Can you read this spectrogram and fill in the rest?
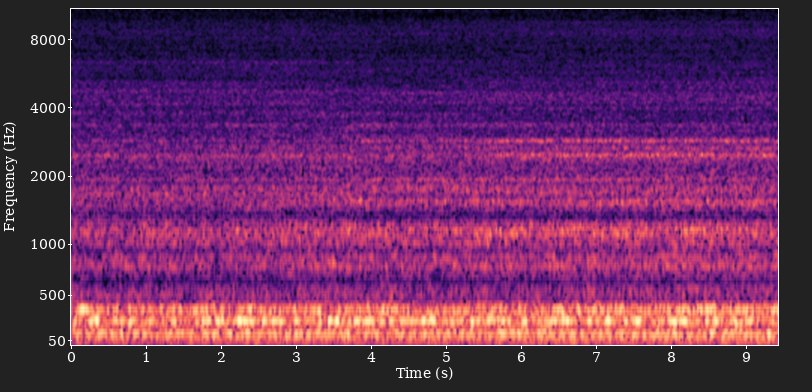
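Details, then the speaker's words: Old Rheem condensing gas furnace with no-heat complaint: after the hot surface igniter glows cherry red, the gas valve opens and gas flows; steady even inducer-fan whir with faint hum, no rattles. Normal ignition sequence, fault was a failed replacement igniter. "Should hear the gas valve. There's the gas valve. It should have gas. And we do we have gas. Nice."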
